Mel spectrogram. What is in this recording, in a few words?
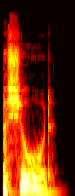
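"assured", British English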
